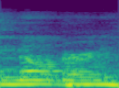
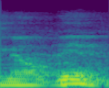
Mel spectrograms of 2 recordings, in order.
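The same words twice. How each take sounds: First: It is pronounced the American way. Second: It is pronounced the Australian way.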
